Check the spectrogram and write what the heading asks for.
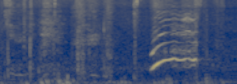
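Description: Light clicks and rustles of handling, then about a second and a half in a child's high-pitched squeal that rises and holds.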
